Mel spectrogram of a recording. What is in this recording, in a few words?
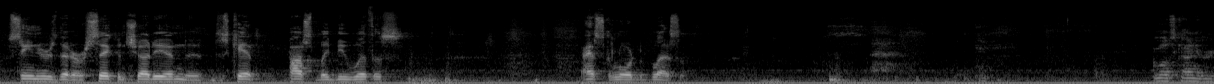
Broadcast Prayer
